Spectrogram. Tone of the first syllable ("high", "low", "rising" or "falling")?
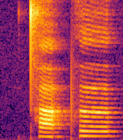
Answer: low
